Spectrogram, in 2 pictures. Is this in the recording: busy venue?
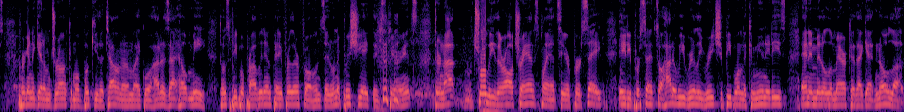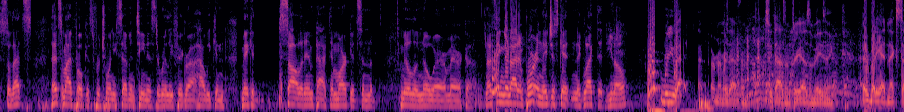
yes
